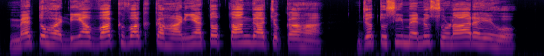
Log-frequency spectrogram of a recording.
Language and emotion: Punjabi, disgusted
